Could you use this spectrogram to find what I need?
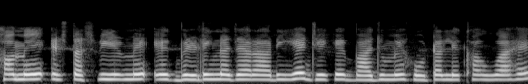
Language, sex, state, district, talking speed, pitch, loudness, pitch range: Hindi, female, Uttar Pradesh, Jyotiba Phule Nagar, 190 wpm, 225 Hz, -13 LUFS, 220-235 Hz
